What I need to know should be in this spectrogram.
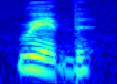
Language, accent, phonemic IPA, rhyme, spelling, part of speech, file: English, US, /ɹɪb/, -ɪb, rib, noun / verb, En-us-rib.ogg
- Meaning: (noun) Any of a series of long curved bones occurring in 12 pairs in humans and other animals and extending from the spine to or toward the sternum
